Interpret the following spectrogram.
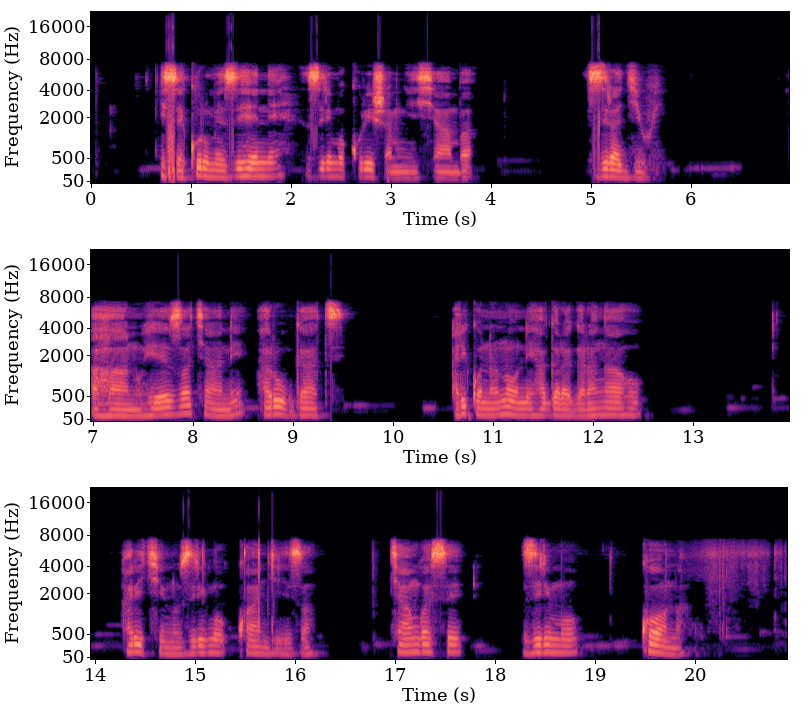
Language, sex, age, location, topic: Kinyarwanda, male, 25-35, Nyagatare, agriculture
